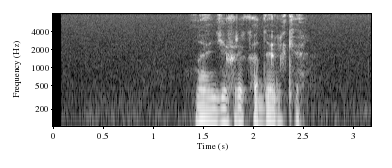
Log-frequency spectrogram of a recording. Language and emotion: Russian, neutral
